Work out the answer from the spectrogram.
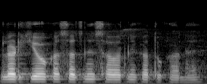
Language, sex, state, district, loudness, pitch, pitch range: Hindi, male, West Bengal, Alipurduar, -20 LUFS, 115 Hz, 115-120 Hz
